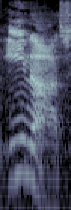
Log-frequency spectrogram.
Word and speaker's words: eNOS: You have an enzyme called enos. It rhymes with a part of the male anatomy.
